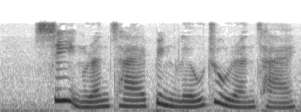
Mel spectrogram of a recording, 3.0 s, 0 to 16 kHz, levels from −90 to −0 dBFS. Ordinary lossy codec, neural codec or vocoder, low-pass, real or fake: Opus, 64 kbps; none; 7.2 kHz; real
